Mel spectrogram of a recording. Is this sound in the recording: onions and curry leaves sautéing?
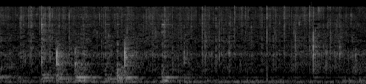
yes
